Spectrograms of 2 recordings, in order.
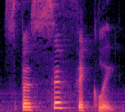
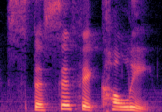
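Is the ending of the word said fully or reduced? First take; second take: reduced; full. First: The ending is said short and reduced. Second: The ending is said with every letter sounded. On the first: The speaker calls it right. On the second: The speaker calls it wrong.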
